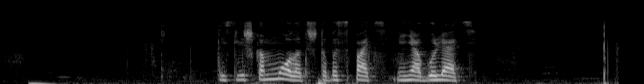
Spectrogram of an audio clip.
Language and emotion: Russian, angry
